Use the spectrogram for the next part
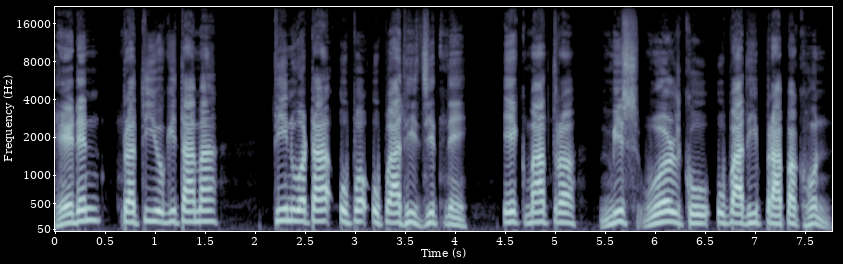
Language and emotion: Nepali, neutral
